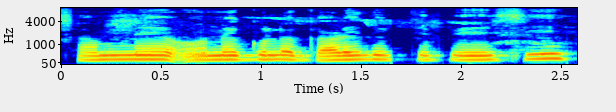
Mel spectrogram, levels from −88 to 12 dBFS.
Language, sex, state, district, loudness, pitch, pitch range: Bengali, female, Assam, Hailakandi, -15 LUFS, 175 Hz, 170-180 Hz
